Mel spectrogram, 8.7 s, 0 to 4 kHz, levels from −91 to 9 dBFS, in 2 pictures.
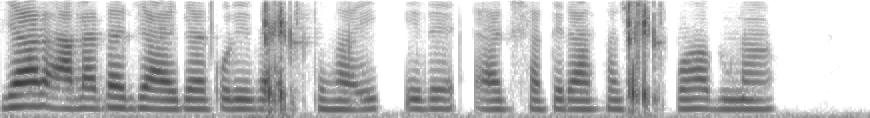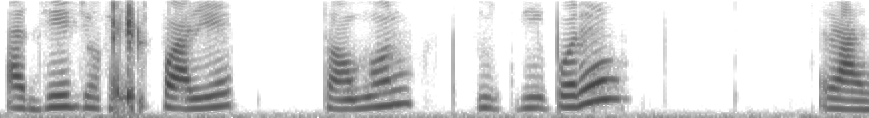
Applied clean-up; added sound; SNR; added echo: neural diffusion model UNIVERSE++.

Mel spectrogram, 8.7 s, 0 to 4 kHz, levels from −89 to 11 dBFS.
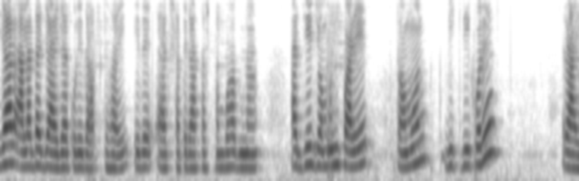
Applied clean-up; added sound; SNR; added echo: neural separator model SepFormer DNS4.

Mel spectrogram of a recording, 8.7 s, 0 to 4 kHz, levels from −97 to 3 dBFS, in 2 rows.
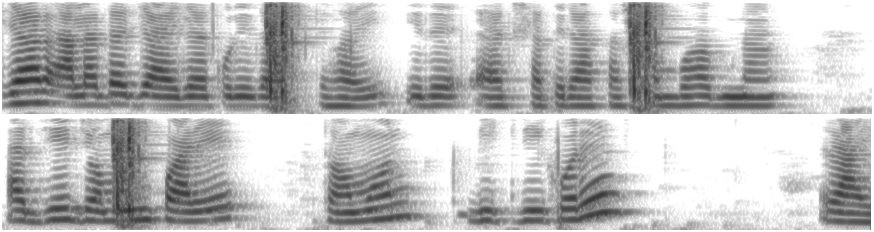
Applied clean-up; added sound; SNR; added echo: classical method log-MMSE.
